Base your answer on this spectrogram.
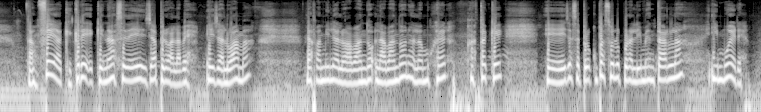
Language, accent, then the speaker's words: Spanish; Catamarca, Argentina; de Catamarca.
